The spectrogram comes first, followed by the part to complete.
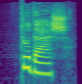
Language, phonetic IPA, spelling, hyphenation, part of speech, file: Hungarian, [ˈtudaːʃ], tudás, tu‧dás, noun, Hu-tudás.ogg
- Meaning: knowledge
